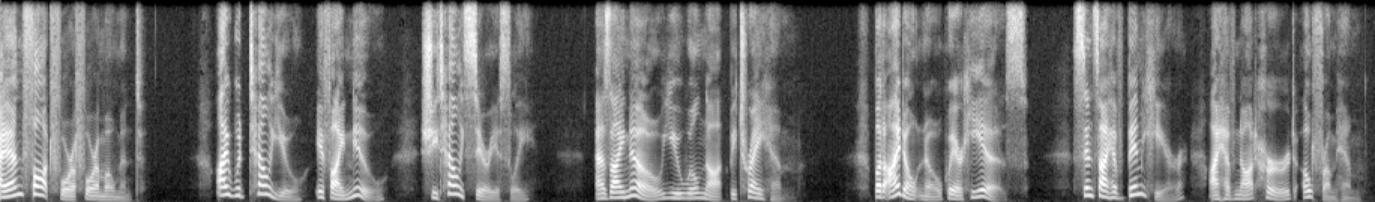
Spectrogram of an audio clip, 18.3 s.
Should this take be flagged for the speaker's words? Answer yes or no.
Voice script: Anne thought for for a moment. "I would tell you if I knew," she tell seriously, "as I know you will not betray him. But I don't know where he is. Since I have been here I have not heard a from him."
no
